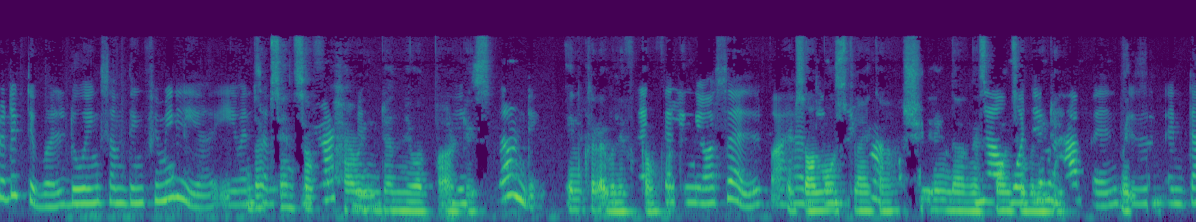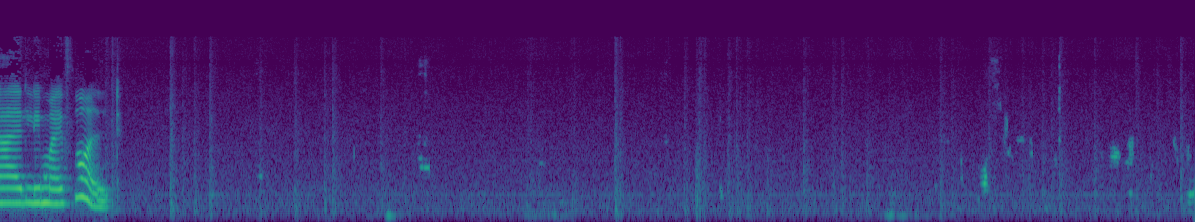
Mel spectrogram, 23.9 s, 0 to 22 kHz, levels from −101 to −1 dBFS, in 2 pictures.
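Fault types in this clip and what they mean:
Speech suppressed in double talk: the voice dips by up to about 30 dB between 2.76 and 12.76 s, likely an echo canceller ducking crosstalk. These are level drops, not abrupt packet-loss gaps.
Echo leak: at 5.09 s a faint copy returns about 30 dB down and 280 ms late, likely uncancelled loudspeaker pickup, heard as a distinct repeat rather than room reverb.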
